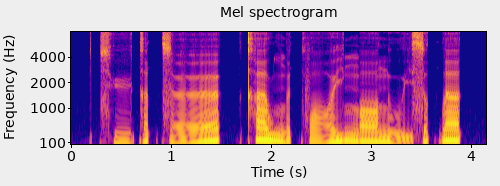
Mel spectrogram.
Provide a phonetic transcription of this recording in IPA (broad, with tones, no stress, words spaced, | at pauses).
t͡sʰyː˨kɐ˧t̚ t͡sœː˨˥ | kʰɐ˥w ŋɵ˨t̚fɔː˨˥j ŋɔː˥nuː˨˩jsʊ˥k̚ lɐ˥k̚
